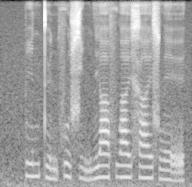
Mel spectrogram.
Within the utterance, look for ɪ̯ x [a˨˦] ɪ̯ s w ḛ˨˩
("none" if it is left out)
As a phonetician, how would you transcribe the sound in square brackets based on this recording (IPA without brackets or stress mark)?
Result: a˦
